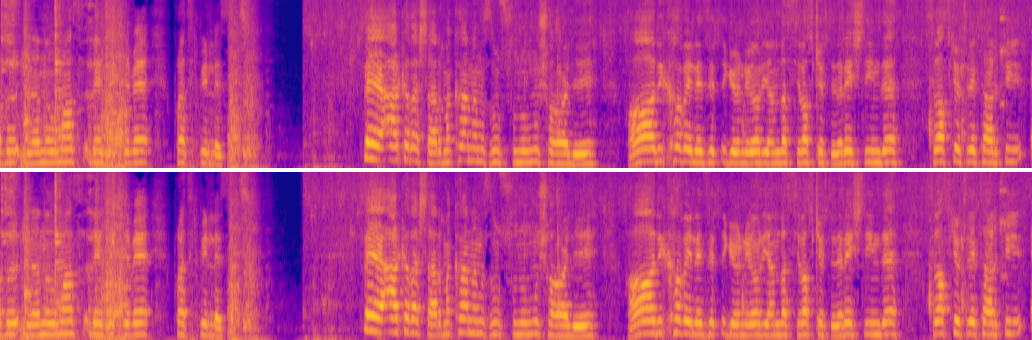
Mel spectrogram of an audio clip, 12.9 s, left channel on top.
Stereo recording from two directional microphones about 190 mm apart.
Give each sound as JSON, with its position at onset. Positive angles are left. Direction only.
{"t": 0.4, "sound": "speech", "side_deg": -5}
{"t": 4.5, "sound": "speech", "side_deg": -5}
